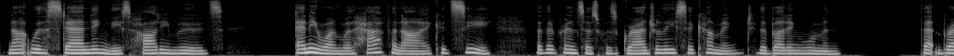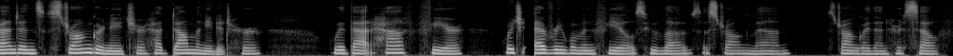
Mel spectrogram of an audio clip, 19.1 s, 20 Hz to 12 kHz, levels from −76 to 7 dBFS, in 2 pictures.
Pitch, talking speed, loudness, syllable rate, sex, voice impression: 190 Hz, 135 wpm, -21 LUFS, 4.7 syllables/s, female, feminine, adult-like, slightly weak, soft, slightly muffled, fluent, calm, reassuring, elegant, kind, modest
